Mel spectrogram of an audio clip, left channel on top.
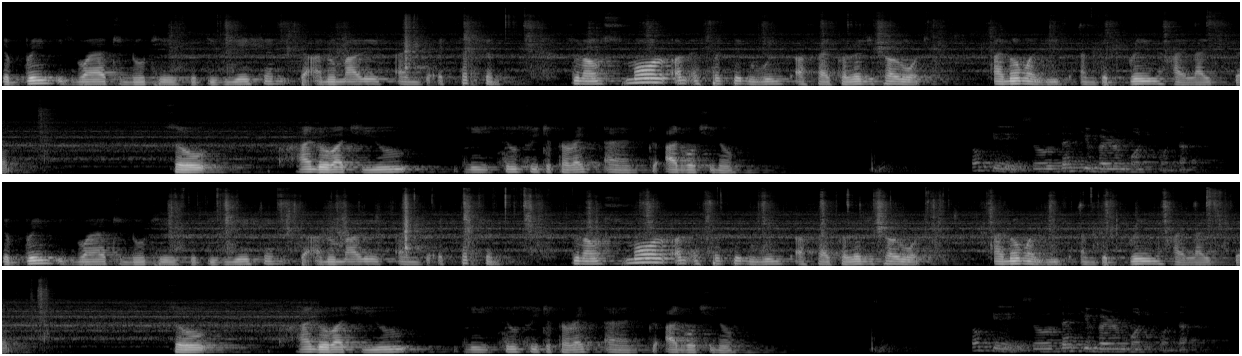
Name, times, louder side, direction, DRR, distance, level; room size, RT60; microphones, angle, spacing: voice 1, 0.0-5.0 5.3-9.2 9.9-12.5 14.0-14.4 15.1-16.4 17.0-19.7, left 2 dB, 15° left, 10 dB, 0.5 m, -29 dB
sound 1, 1.4-15.5, right 4 dB, 55° right, 2.9 m, -49 dB
sound 2, 1.6-12.9, right 7 dB, 40° right, 1.3 m, -45 dB
voice 2, 22.1-24.2, equal, 10° right, 1 dB, 3.0 m, -43 dB
15.5 x 13.5 x 6.5 m, 1.0 s
head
